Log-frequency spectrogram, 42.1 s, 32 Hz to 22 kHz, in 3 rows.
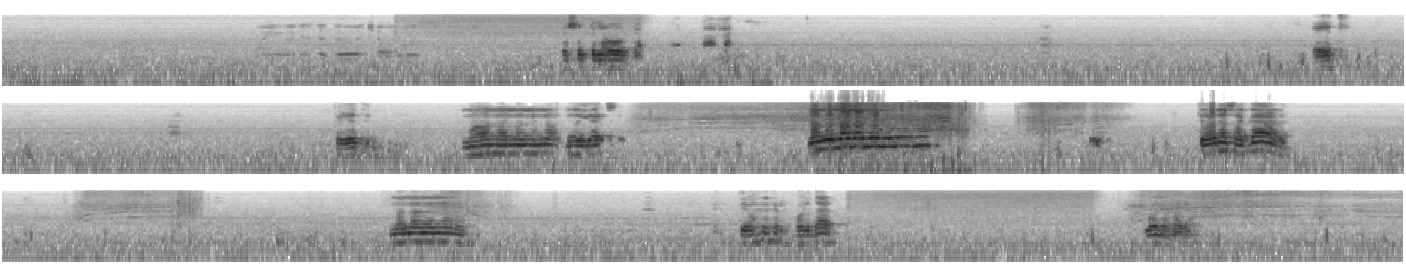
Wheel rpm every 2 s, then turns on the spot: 0, 0, 0, 0, 0, 0, 0, 0, 0, 0, 0, 20, 0, 0, 0, 0, 0, 0, 0, 0, 0.
none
